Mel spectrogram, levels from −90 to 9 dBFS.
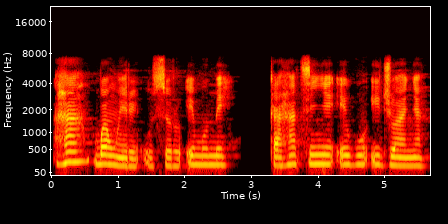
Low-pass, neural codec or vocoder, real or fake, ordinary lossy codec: none; none; real; none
